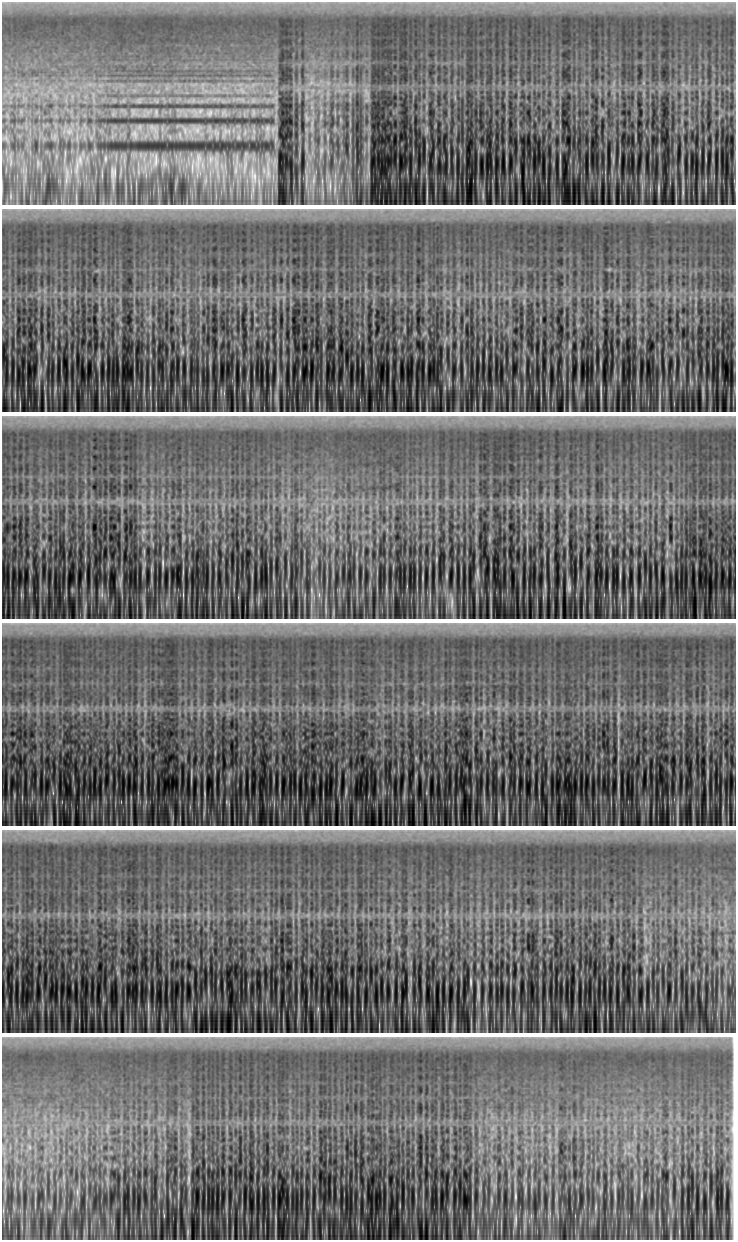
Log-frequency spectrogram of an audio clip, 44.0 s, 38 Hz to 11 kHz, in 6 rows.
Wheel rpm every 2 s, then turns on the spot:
110, 70, 230, 230, 220, 230, 220, 160, 120, 140, 230, 230, 230, 230, 230, 230, 230, 220, 230, 230, 230, 220.
16-18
